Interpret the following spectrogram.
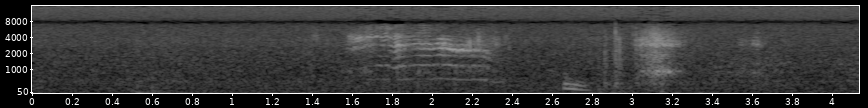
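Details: Two domestic cats, brother and sister, wrestling indoors while play fighting; a short, high chirping meow with bright overtones midway, then quick thumps and scuffles, with faint room noise throughout.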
